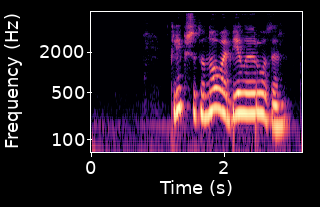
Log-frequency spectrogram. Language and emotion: Russian, neutral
